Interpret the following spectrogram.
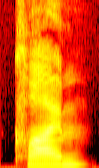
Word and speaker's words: climb: with the knife next the silent B in words like comb climb and thumb the B isn't pron anounced I need a comb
